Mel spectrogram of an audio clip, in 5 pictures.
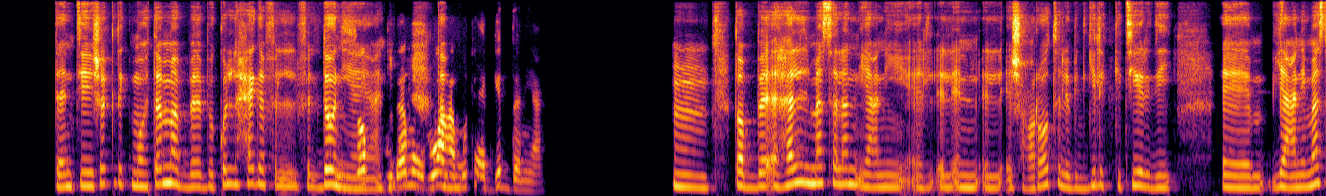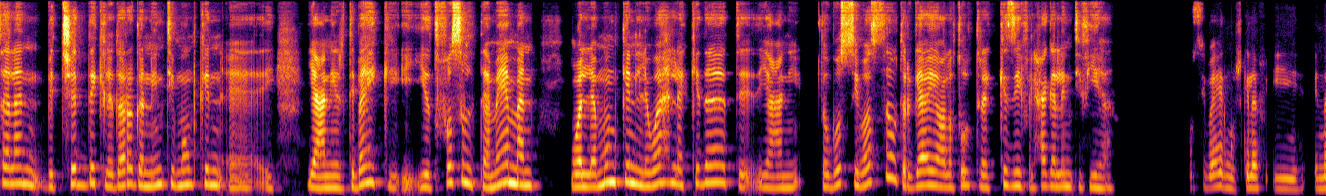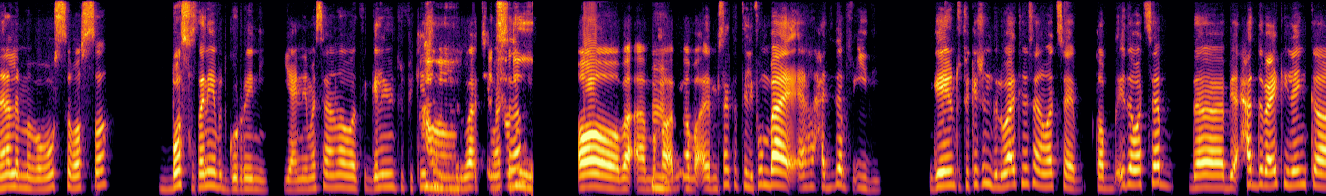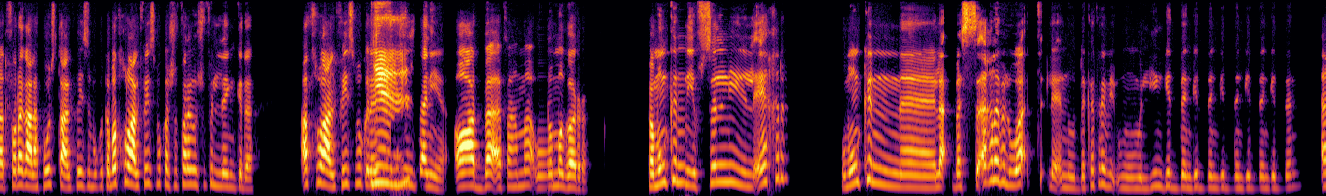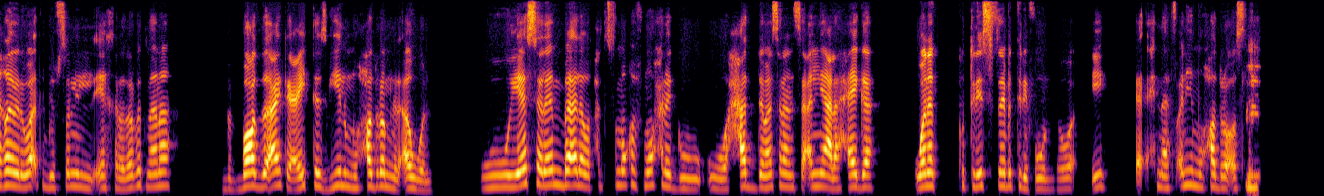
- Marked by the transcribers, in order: chuckle; "انتباهِك" said as "ارتباهك"; in English: "notification"; laughing while speaking: "آه"; in English: "notification"; in English: "link"; in English: "بوست"; in English: "الlink"; in English: "notifications"
- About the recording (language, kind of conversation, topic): Arabic, advice, إزاي إشعارات الموبايل بتخلّيك تتشتّت وإنت شغال؟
